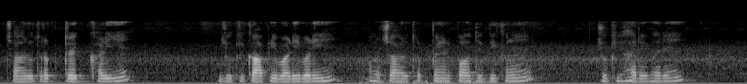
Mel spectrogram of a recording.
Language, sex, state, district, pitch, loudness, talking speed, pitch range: Hindi, male, Uttar Pradesh, Hamirpur, 140 Hz, -26 LUFS, 190 wpm, 135-145 Hz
